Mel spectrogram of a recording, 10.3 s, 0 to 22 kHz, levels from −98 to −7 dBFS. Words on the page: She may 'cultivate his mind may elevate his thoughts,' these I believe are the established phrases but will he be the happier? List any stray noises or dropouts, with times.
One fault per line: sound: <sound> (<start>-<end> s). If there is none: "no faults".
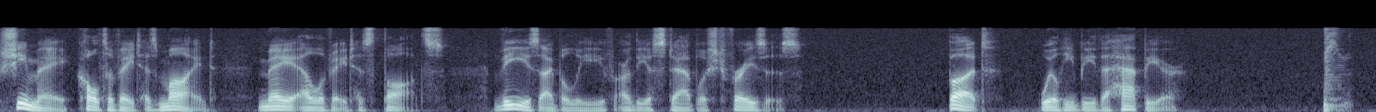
sound: thud (9.9-10.2 s)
